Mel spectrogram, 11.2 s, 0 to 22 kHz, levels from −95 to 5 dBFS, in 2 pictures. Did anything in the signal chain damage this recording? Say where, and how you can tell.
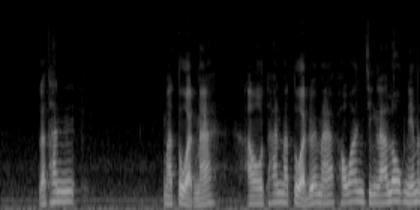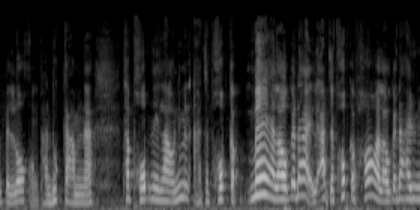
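Yes, there's a brief burst of DAB burbling at 2.72 s, a watery blip in the speech. Weak reception let bit errors, around a tenth of a percent, slip past error correction into the MP2 data, putting short noise blips in individual sub-bands. That fits a couple of bad frames.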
